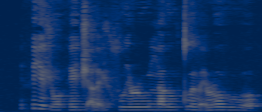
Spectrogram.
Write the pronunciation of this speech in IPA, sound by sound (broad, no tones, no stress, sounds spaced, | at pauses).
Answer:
θ i e̯ ʒ oː h e d͡ʒ a̰ ð ɛ̰ ʒ sʷ i ɹ uː ŋ ɾ ʌ ð uː tʷ ɛ v ɛ̰ ɹ o v uː o̯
